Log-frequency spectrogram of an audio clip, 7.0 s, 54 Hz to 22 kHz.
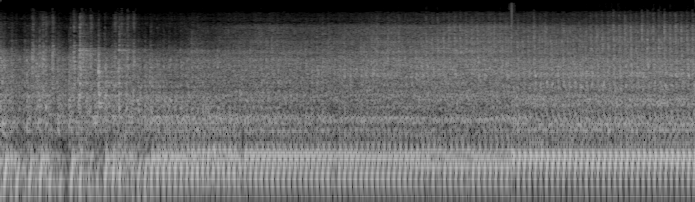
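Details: DuroMax 208 single-cylinder on Bonanza mini bike with newly installed, tuned Mikuni VM22 carburetor: steady fast idle around three beats per second, clean throttle pickup; running smoothly.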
